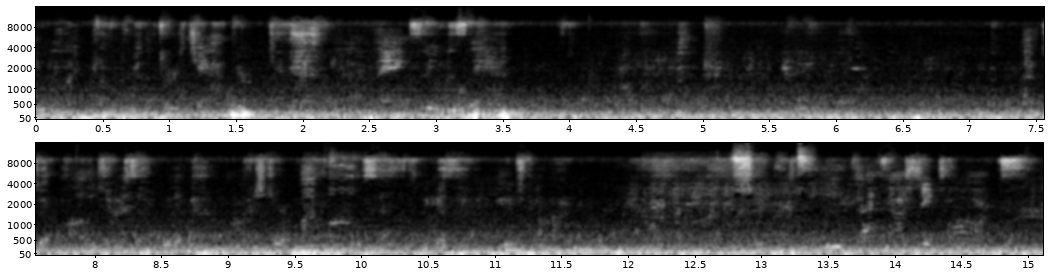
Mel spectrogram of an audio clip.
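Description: Car cabin road noise at highway speed: a steady low rumble of tyres and engine, with a couple of short knocks about a second and a half in and again a second or so later.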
